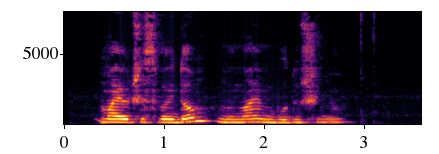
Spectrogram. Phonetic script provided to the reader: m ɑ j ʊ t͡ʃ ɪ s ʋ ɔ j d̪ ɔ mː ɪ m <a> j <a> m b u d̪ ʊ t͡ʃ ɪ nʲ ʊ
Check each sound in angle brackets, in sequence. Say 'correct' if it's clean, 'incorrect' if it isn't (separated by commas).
incorrect, incorrect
